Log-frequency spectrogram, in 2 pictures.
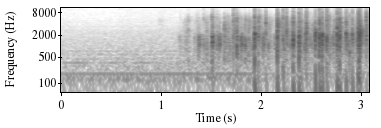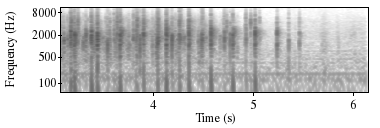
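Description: A group of people applauding: the clapping starts about a second in, builds quickly, then thins out and stops shortly before the end.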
